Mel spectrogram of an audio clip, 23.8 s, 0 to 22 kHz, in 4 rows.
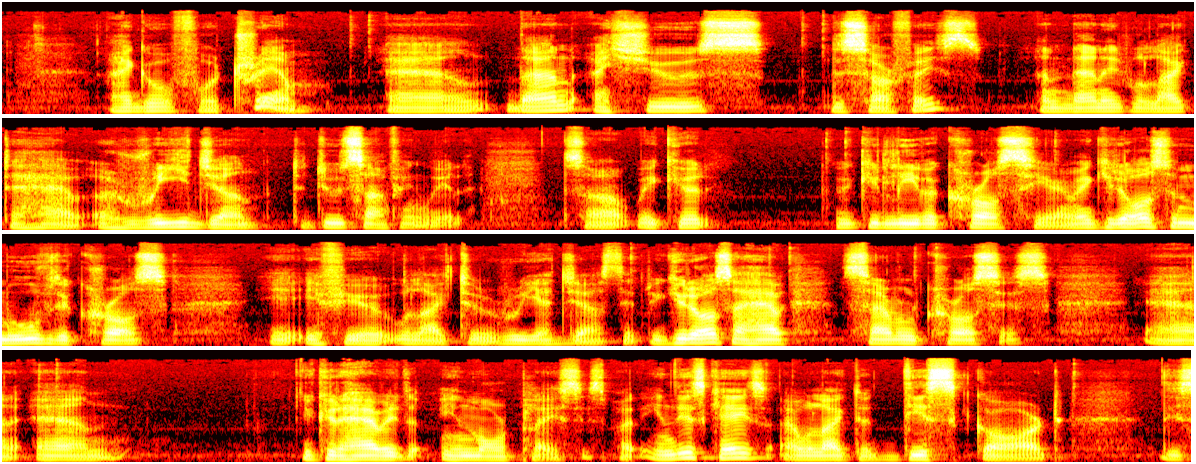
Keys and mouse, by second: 1.7 click, 4.0 click, 10.1 click, 11.2 click, 15.1 click, 16.5 click, 21.7 click, 23.3 click.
